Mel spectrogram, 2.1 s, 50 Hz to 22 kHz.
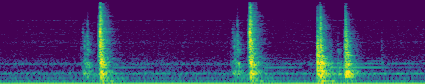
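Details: Aiwa CSD-EX10 boombox with a Tanashin TN-21Z cassette mechanism: irregular sharp clicks from the autostop lever over a faint hum, the known Tanashin clicking autostop issue; owner thinks retensioning the spring fixed it before.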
